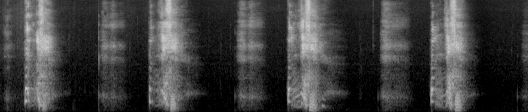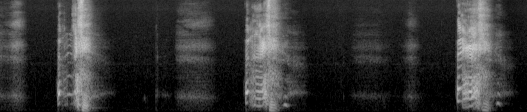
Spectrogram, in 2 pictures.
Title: Desperate cold sneezes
